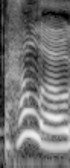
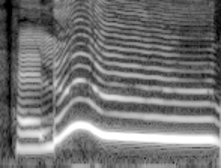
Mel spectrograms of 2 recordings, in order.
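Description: First: The hello is short and flat. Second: The hello is drawn out and excited.

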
